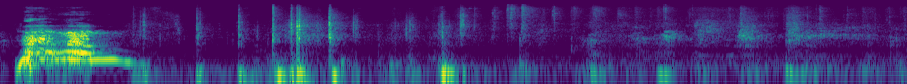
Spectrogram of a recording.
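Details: Pug dog barking loudly indoors at home on a sunny afternoon: one strong, harsh bark at the start, followed by quieter scattered tapping and clicking noises.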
